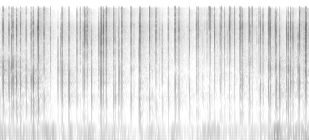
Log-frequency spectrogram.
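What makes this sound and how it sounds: Long dark fingernails from both hands tap quickly on the glass touchscreen of an iPad resting flat on a lap. The result is a dense, rapid stream of sharp, bright clicks that stop instantly, over a faint low hum.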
